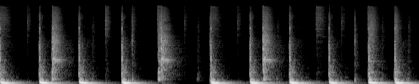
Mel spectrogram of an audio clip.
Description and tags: Made with Battery 3 plus some fragments of older beats.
